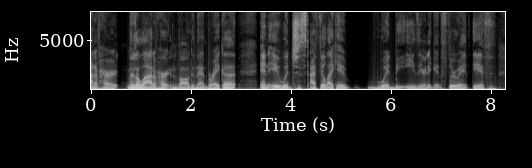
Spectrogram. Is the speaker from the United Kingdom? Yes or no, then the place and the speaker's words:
no; Jamaica; And I'm fucking Jamaican.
